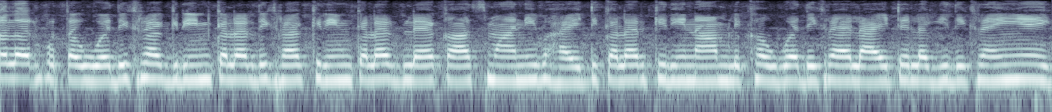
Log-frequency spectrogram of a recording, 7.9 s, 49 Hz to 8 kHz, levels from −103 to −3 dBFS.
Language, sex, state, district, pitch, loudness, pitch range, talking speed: Hindi, female, Bihar, Sitamarhi, 205 Hz, -13 LUFS, 200-215 Hz, 220 wpm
